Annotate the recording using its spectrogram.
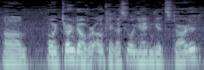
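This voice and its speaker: He talks a little fast in a fairly high voice, a radio review's product tester chatting casually through a hands-on test. His rambling is folksy and self-deprecating. Expect poor audio and slight background noise.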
